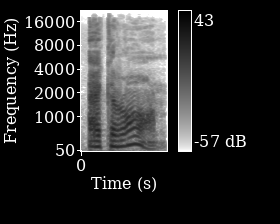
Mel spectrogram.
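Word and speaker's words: Acheron: तो एक एकॉन एक्रॉन इसका प्रोनाउंसिएशन है एकॉन एक्रॉन एक रिवर है जो डेंटी की डेंटी की डिवाइन कॉमेडी में उसका जिक्र किया गया है।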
